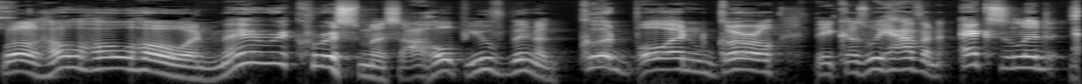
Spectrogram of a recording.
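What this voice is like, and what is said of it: Jolly Santa Claus voice. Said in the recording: “You don't have to do the voice anymore ... that voice ... jolly fellow”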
